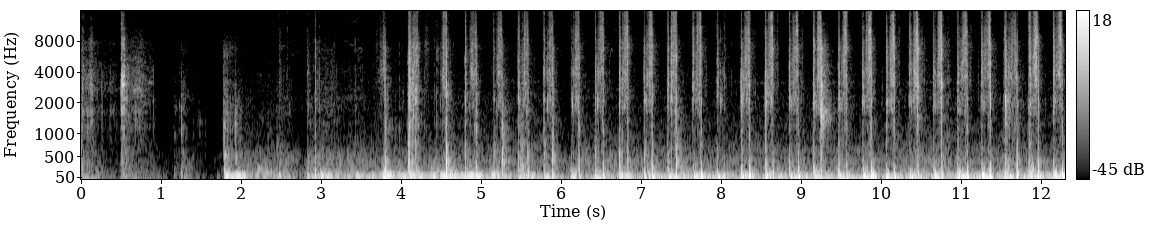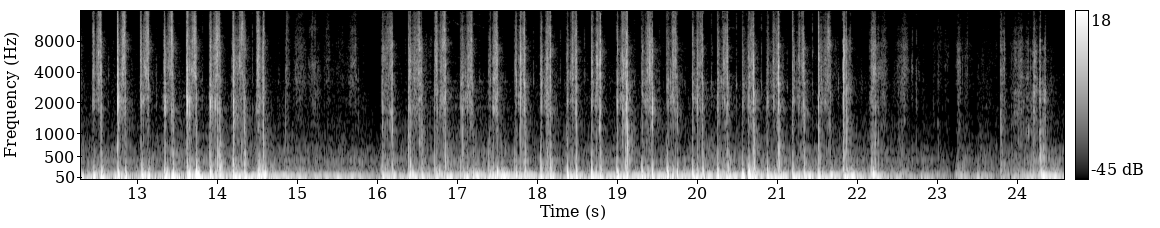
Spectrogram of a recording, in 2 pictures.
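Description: Love Oracle tarot cards shuffled by hand, a long run of rapid, even riffling taps close up, pausing briefly about two-thirds through before the shuffle resumes and then tapers off.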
